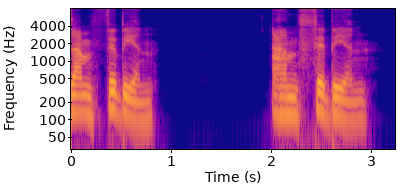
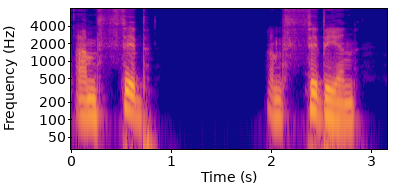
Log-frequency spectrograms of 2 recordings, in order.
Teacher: Notice the stress on the middle syllable.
